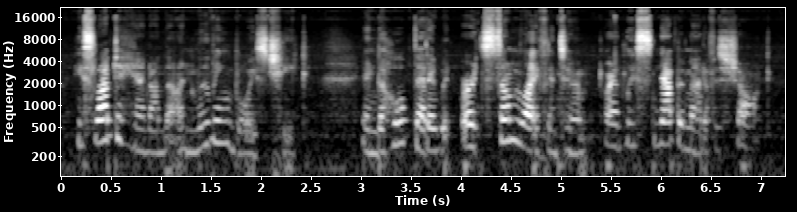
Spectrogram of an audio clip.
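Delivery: usual speaking voice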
